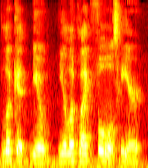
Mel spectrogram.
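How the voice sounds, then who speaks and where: A bossy young daughter from a visual novel, as a game streamer puts her on, blunt and teasing. She scolds and orders people around in a mid-pitched voice. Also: steady tone, a little slow, mellow, natural voice. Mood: scornful, scolding. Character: bossy, teasing birthday girl, mocking her father.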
